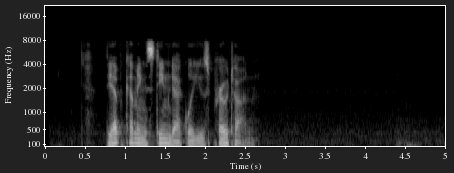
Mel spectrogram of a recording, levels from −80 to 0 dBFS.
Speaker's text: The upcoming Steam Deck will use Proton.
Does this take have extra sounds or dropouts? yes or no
no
